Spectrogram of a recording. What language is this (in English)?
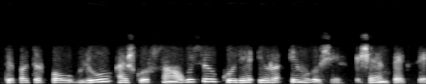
Lithuanian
